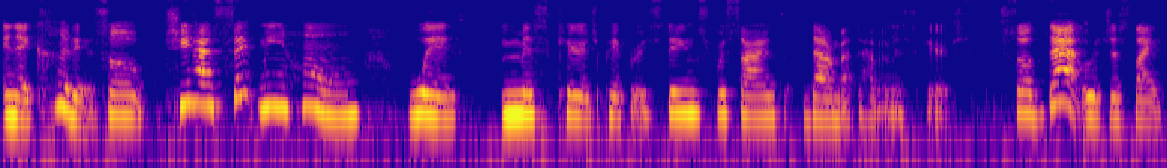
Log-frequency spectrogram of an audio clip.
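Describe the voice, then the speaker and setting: A woman's voice: mid-range voice, unhurried. A young woman tells an emotional personal story in a casual, chatty way, often calling her viewers y'all and sometimes close to tears. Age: young adult. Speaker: vlogger.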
